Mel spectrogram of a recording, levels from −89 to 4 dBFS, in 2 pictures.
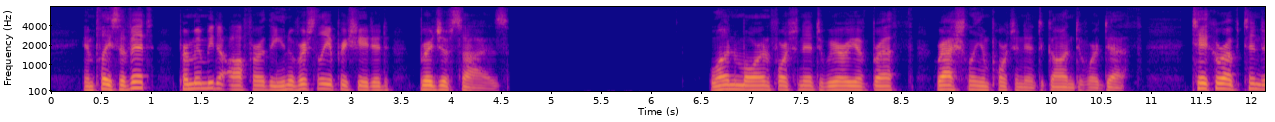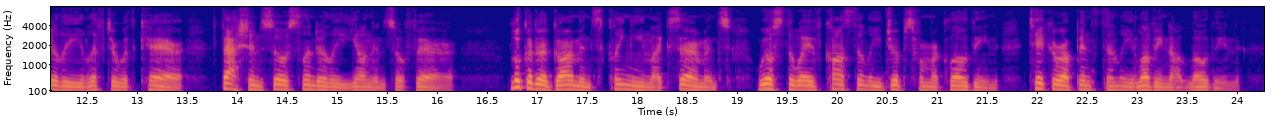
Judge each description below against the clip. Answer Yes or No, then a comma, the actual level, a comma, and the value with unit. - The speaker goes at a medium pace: Yes, average, 155 wpm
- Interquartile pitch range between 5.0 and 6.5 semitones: No, average, 3.9 semitones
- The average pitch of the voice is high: No, medium, 140 Hz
